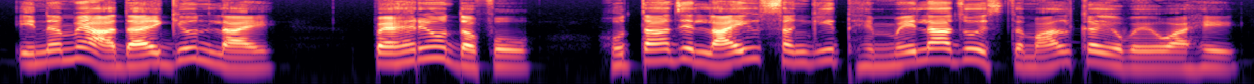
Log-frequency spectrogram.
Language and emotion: Sindhi, neutral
